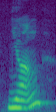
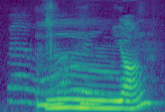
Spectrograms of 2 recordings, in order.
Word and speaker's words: 녕: nope it's not silent so this syllable is pronounced young young young can you hear it when you say annyong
